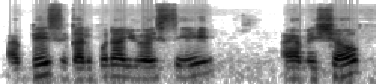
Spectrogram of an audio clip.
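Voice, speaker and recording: A woman's voice: on the low side, fairly even intonation, fairly quick, darkish tone, poor audio. A woman with a Nigerian accent greeting viewers and introducing herself as a co-host and mentor on a livestream.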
